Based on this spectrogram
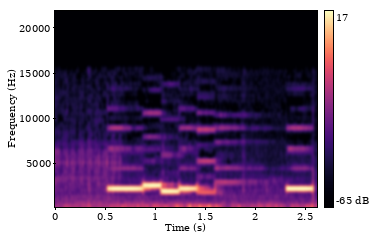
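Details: Samsung top-load washing machine after control board repair for drain pump/motor fault: clean short melody of high beeps then a long beep at power-on, no drain pump noise; pump now runs only when start is pressed.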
